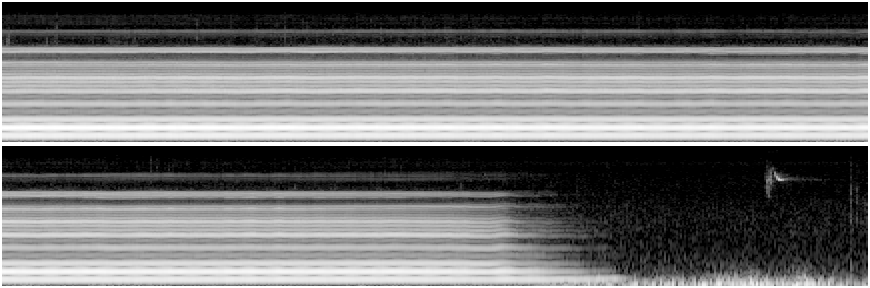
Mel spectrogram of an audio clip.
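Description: A man's steady closed-mouth hum held on one low pitch, the long bee-like exhale of Bhramari pranayama, fading out about a second before the end.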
